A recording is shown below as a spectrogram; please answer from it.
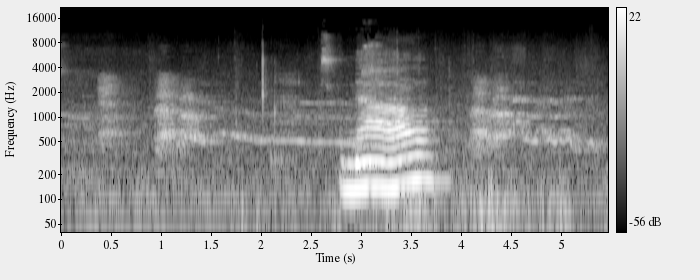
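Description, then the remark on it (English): A dog lets out one loud, drawn-out bark with a wavering, almost howling tone, between stretches of a person talking. “dogs are crazy. Too much crazy dogs.”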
